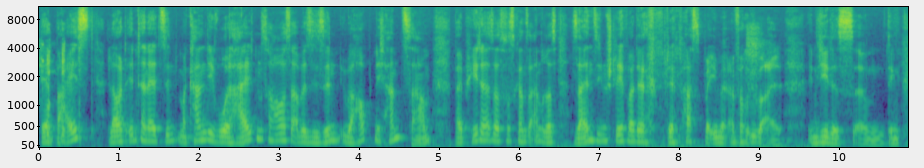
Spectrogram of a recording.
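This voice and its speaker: A dark, mellow, somewhat breathy tone moves at a moderate pace with lively intonation. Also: man, fairly high pitch for a man. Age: 40s. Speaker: podcast co-host. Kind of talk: casual chat.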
